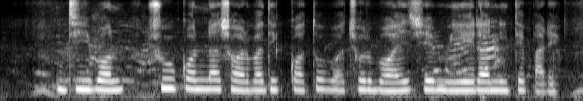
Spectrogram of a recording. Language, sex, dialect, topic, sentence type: Bengali, female, Standard Colloquial, banking, question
